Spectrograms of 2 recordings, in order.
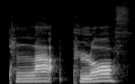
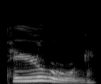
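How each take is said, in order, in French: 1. Il se termine par un son f. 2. Il se termine par un son g dur. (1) "Ni se pa plof" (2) "ni se pa ploug"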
